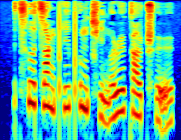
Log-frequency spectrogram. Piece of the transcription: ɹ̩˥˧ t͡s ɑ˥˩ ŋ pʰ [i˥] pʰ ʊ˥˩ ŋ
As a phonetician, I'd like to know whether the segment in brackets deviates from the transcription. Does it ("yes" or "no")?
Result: no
